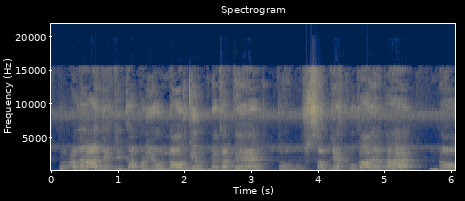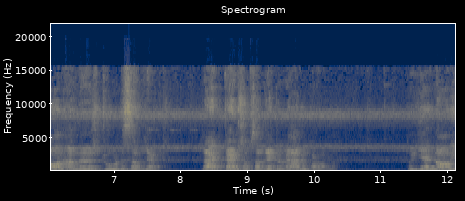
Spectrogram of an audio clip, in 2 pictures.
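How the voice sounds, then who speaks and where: A man teaching English grammar to a class. He asks questions and then answers them himself, and he keeps calling his listeners "dear". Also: high-pitched. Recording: very echoey room, voice far from the mic, faint noise.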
